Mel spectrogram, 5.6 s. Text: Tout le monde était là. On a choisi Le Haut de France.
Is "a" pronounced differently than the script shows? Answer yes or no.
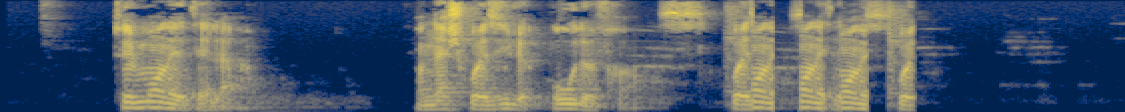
no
